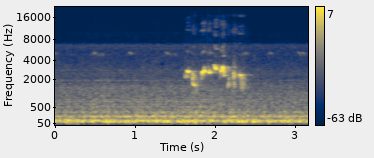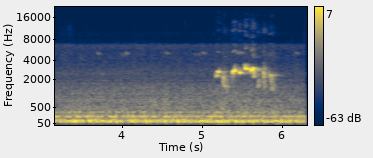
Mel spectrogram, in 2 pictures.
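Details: Kept bulbul of Diyala stock, Baladruz, at three in the morning, 19 August 2020, giving two brief chattering warbles about three seconds apart against a constant low electrical hum.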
